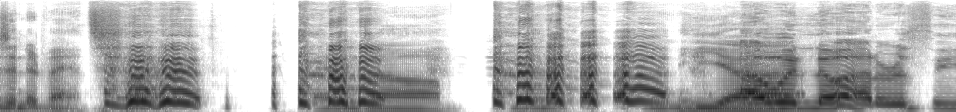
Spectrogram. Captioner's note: laughs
